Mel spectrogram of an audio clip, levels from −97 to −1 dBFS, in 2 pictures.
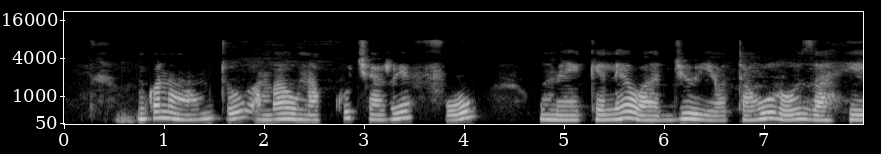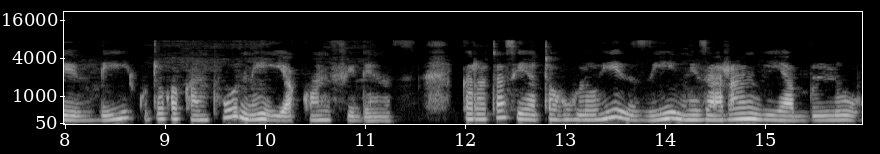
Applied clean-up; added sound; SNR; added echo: none; none; none; none.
